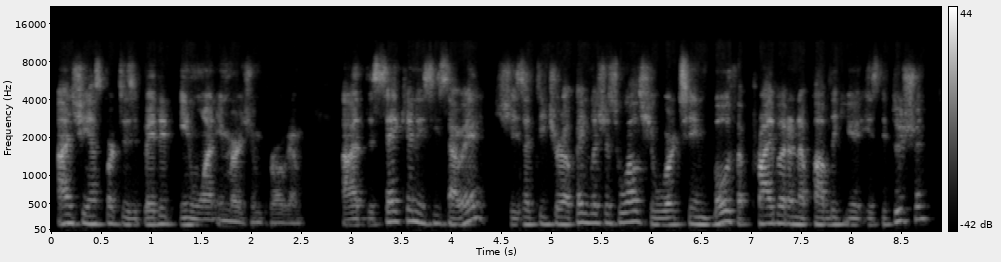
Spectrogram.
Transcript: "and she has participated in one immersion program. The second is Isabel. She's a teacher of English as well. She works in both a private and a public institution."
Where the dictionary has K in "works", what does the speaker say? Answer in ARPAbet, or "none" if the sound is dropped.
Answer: K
